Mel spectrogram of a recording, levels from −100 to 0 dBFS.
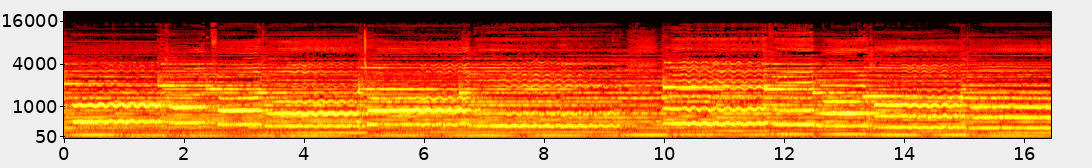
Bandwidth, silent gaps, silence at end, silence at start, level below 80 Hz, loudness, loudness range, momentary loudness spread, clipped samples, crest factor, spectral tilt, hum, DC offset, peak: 15.5 kHz; none; 0 s; 0 s; -50 dBFS; -20 LUFS; 3 LU; 6 LU; under 0.1%; 12 dB; -4.5 dB/octave; none; under 0.1%; -8 dBFS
